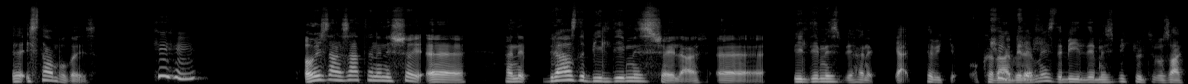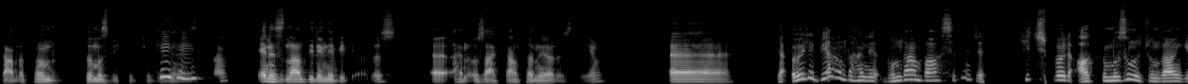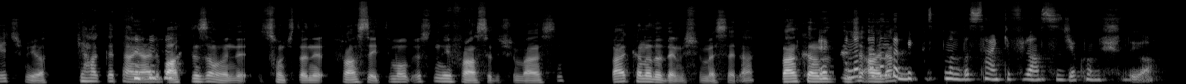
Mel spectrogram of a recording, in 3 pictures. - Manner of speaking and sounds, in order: tapping; chuckle
- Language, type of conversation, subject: Turkish, podcast, Beklenmedik bir karşılaşmanın hayatını değiştirdiği zamanı anlatır mısın?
